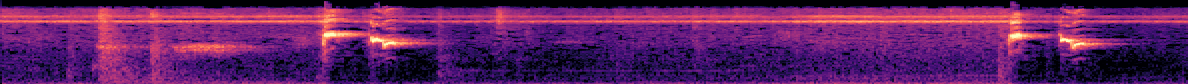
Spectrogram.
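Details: Young sooty-headed bulbuls calling, played as a lure sound: a pair of short, piercing chirp clusters, the second burst arriving roughly three seconds after the first, with a thin constant high tone and soft rumble underneath.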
